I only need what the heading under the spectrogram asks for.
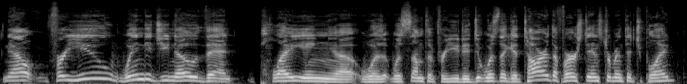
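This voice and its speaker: A man's voice: on the high side, lively intonation, normal speed, no room sound, studio quality. A man hosting a radio talk show, asking questions in a friendly, folksy way and often restarting his sentences. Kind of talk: casual radio interview.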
